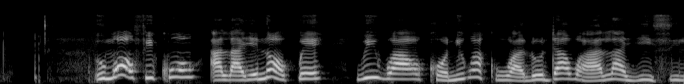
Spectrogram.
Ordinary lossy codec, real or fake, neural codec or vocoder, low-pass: none; fake; vocoder, 22.05 kHz, 80 mel bands, Vocos; none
